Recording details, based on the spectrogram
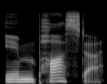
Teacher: The first syllable is stressed.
